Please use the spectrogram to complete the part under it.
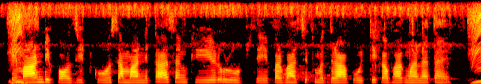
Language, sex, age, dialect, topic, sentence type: Hindi, female, 18-24, Kanauji Braj Bhasha, banking, statement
